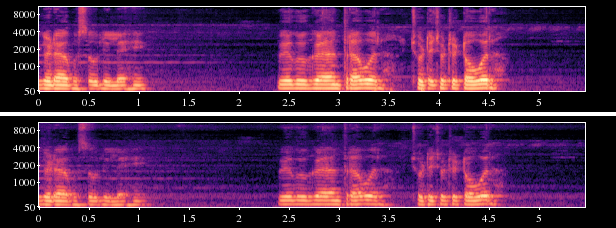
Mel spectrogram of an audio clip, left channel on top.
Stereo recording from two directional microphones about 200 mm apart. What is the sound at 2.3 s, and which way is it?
Speech, 45° left (ahead or behind).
